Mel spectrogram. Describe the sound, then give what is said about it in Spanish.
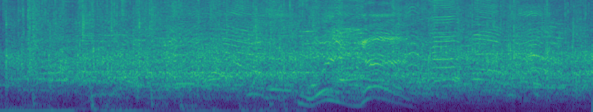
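A crowd applauds for Jesus at an assembly in a steady, dense wash of clapping that lasts the whole moment, while a man's voice speaks over it with rising and falling tones. “Un aplauso para el Señor Jesús está presente.”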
